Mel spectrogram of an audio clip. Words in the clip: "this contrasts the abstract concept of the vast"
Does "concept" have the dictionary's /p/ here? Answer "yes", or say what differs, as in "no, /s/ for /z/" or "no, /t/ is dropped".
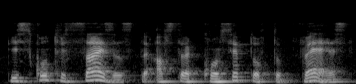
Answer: yes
